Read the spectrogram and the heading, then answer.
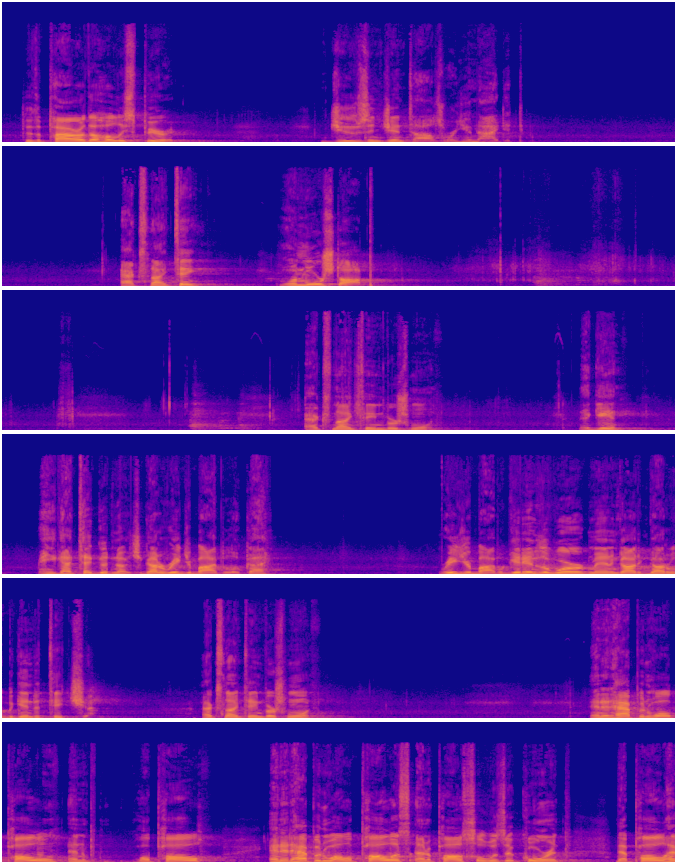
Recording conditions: large echoing room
